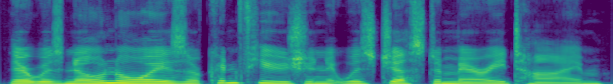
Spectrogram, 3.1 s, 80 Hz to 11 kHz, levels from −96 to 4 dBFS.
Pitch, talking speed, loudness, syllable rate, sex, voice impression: 210 Hz, 235 wpm, -14 LUFS, 5.8 syllables/s, female, very feminine, slightly young, slightly adult-like, thin, tensed, slightly powerful, bright, hard, very clear, fluent, slightly cool, intellectual, refreshing, slightly sincere, slightly calm, very unique, elegant, slightly sweet, slightly lively, strict, intense, very sharp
